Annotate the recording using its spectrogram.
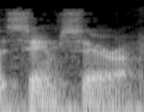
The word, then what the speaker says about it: Samsara: Do we think that the legislative office and the comptroller's office, which right now does have access to, is it called Samsara? Am I saying it right? – Samsara. Correct.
